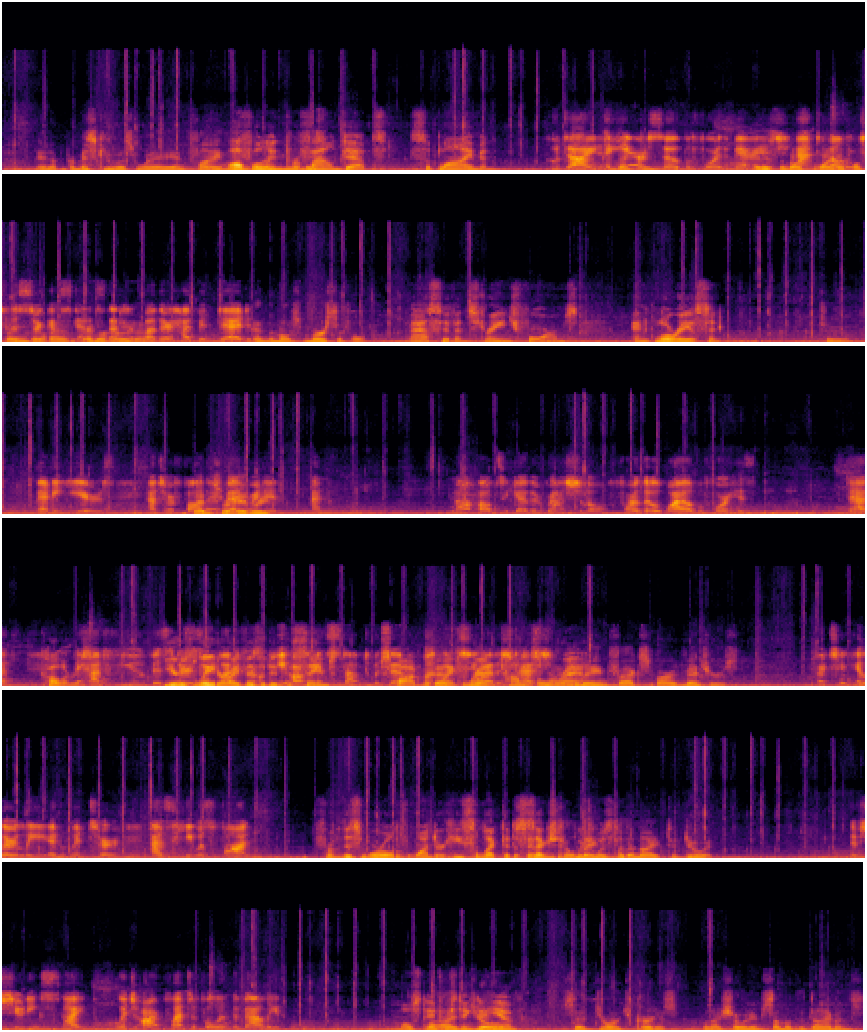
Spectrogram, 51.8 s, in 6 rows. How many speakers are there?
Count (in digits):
3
